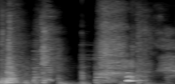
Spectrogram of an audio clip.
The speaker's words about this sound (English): I'm sorry, I was just trying to get this door open. I don't seem to have a key. Yes, that's rather obvious.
